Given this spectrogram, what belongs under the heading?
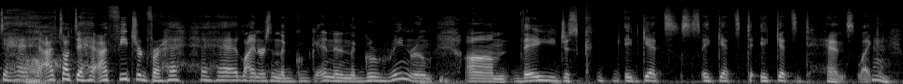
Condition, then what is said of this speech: Stuttering. It happens in any situation you can imagine.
